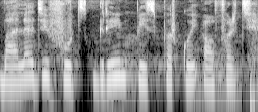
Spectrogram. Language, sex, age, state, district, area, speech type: Gujarati, female, 18-30, Gujarat, Valsad, rural, read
